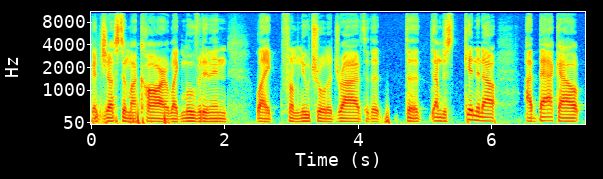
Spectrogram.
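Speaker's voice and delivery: normal talking voice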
